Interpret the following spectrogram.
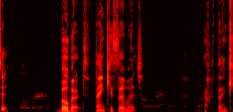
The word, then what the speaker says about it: Boebert: So, there's a congresswoman, Lauren Boebert, okay? How do you pronounce it? Boebert.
